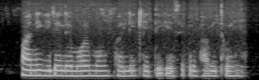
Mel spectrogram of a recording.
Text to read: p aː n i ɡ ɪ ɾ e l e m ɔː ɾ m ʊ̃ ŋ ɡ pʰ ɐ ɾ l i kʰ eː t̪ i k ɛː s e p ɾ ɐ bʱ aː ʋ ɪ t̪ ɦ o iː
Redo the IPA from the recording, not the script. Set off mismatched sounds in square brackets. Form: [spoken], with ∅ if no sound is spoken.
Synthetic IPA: p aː n i ɡ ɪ ɾ e l e m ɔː ɾ m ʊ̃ ŋ ɡ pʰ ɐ ɾ l i kʰ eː t̪ i k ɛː s e p ɾ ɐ bʱ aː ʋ ɪ t̪ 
